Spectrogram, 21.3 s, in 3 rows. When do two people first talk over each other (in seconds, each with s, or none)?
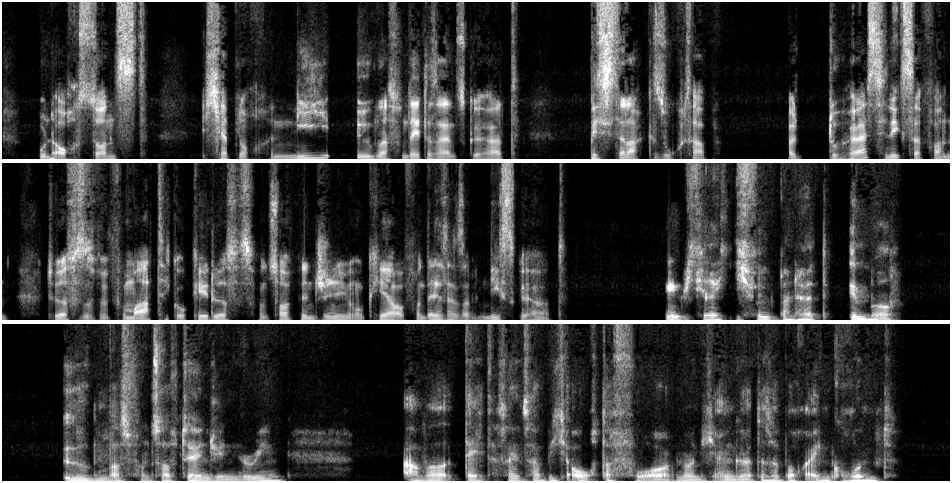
none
